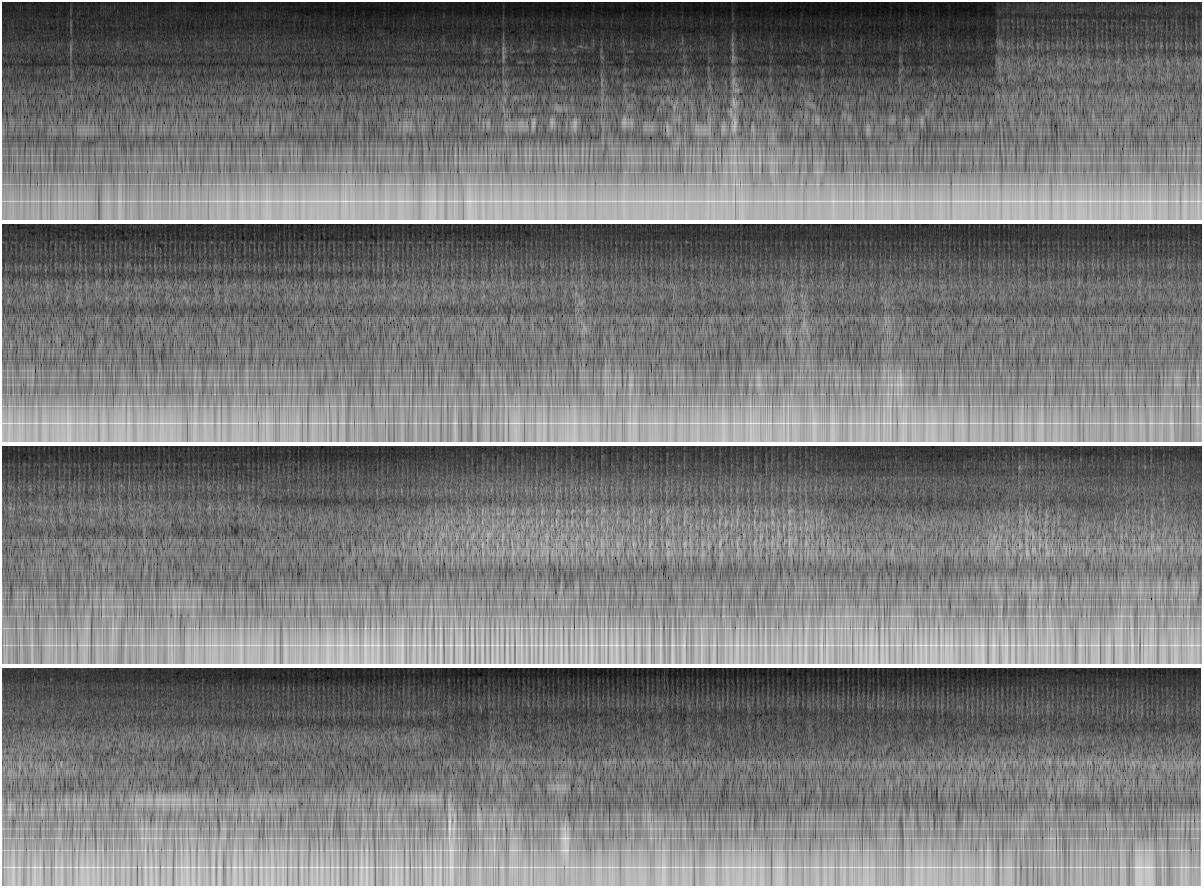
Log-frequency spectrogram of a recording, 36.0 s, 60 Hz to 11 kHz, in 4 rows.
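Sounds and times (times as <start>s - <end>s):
diesel engine rumbling: 0.0s - 35.9s.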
